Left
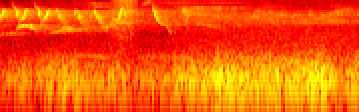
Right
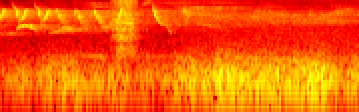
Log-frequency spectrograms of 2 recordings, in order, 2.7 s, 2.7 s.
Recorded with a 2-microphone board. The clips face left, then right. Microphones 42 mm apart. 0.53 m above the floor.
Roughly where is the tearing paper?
Right.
